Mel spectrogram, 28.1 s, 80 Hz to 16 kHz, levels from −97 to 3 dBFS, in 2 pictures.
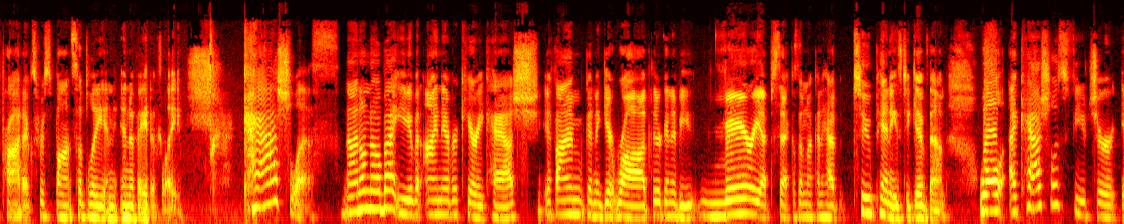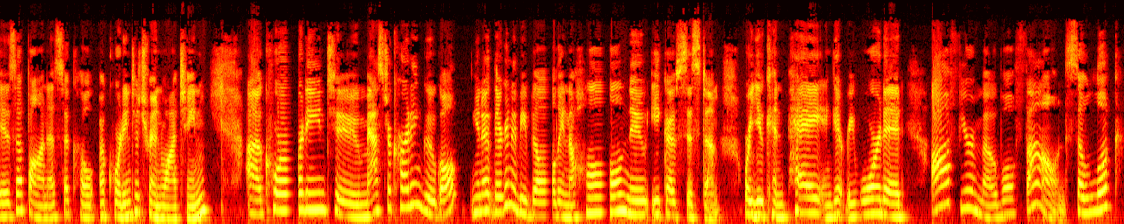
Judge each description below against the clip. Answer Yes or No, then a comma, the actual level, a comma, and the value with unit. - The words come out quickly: No, average, 165 wpm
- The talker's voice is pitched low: No, high, 190 Hz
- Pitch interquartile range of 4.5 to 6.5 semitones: Yes, wide, 5.5 semitones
